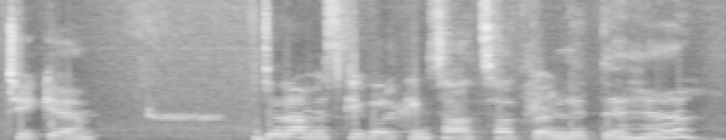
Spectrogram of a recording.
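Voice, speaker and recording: A woman's voice: fairly high pitch, flat delivery, a little mellow, slight background noise, low-quality recording. A woman accountancy teacher, working through journal entries step by step and often checking whether students follow. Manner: reads question text slowly, then explains in quick Hindi-English mix; checks understanding with frequent "ठीक है" and questions. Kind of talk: live online class, solving problems step by step.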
